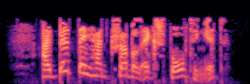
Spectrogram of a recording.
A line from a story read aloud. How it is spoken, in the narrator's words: said Petrachi firmly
